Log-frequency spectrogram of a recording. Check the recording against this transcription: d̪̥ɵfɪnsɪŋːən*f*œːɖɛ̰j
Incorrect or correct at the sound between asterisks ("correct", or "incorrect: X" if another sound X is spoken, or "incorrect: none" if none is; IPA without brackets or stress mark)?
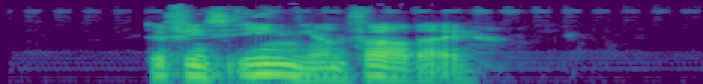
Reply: correct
